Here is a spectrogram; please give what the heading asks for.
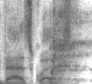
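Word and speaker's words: Vásquez: That I didn't even know you actually pronounced the qua in Vasquez.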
